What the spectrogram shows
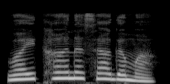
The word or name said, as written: ವೈಖಾನಸಾಗಮ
